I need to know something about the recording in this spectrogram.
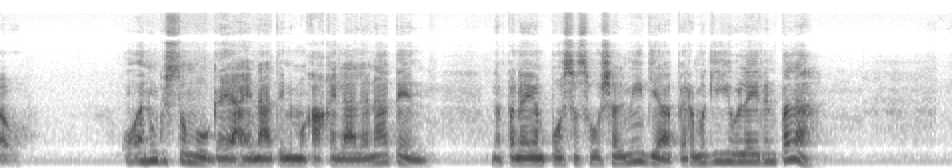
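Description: A second young man answers in a relaxed, playful voice nearby.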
